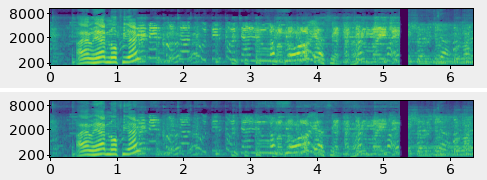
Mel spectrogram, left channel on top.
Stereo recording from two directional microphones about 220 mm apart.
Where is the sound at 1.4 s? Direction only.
50° right (ahead or behind).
